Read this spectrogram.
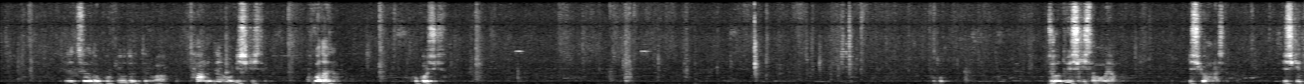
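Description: An elderly man speaks calmly into a small microphone, pausing often.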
